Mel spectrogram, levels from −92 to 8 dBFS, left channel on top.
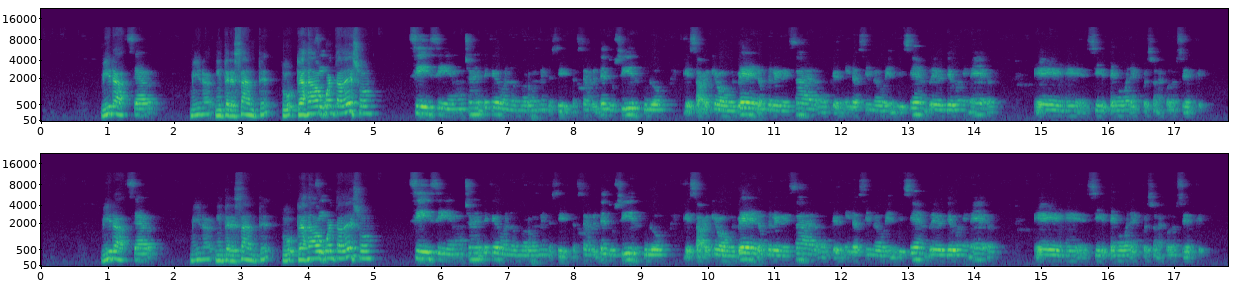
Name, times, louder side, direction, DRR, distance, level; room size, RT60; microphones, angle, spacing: voice 1, 0.9-1.3 2.2-5.0, left 2 dB, 75° left, 0.6 m, -21 dB
voice 2, 5.6-9.3 9.6-14.3 14.9-17.4, right 1 dB, 5° left, 1.3 m, -24 dB
6.0 x 3.8 x 2.3 m
head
